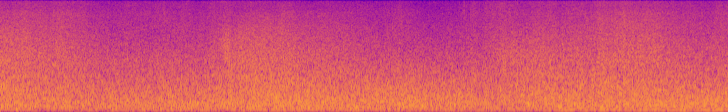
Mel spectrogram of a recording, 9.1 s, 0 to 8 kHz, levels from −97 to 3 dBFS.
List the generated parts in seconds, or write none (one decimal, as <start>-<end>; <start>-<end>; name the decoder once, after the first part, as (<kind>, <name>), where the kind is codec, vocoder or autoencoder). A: 6.3-9.1 (vocoder, Vocos)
